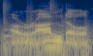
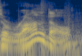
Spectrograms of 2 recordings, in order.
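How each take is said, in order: First: It is said in a deep, put-on voice. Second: It is said in an ordinary speaking voice.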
